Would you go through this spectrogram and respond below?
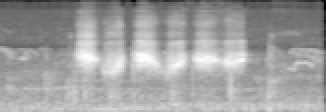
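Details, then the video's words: Sooty-headed bulbul, a kept bird, singing a quick phrase of about six rich, warbled notes alternating high and low, each bright and slightly buzzy, delivered within one second, with faint background hum. "Burung Trucuk Sungguh Mau Ber Kicau Terus"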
